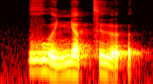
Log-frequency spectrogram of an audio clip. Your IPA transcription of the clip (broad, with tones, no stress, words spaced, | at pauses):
ɣu˧˩ə̯ɲa˨˩t̚sɨ̰˧˨ə̯ʔ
